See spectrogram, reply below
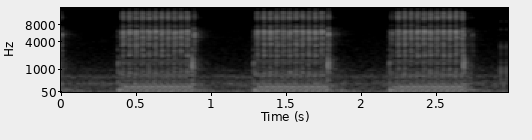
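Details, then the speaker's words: Medela Pump in Style electric breast pump switched from expression mode into let-down mode (cycle 70): rhythmic motor pulses in bursts about half a second long, repeating just under once a second. "so with this it actually starts in expression mode you as soon as you turn this on you want to hit this button to go into letdown you hear the difference"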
